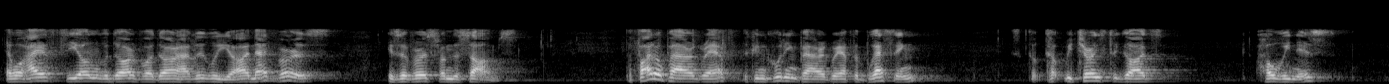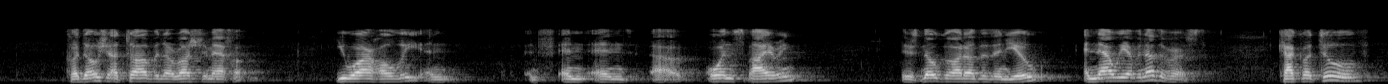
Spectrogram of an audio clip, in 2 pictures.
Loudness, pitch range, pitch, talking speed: -20 LUFS, 130-150 Hz, 135 Hz, 90 wpm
